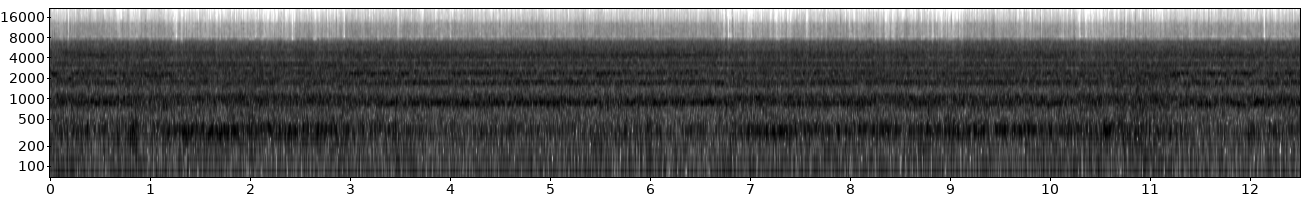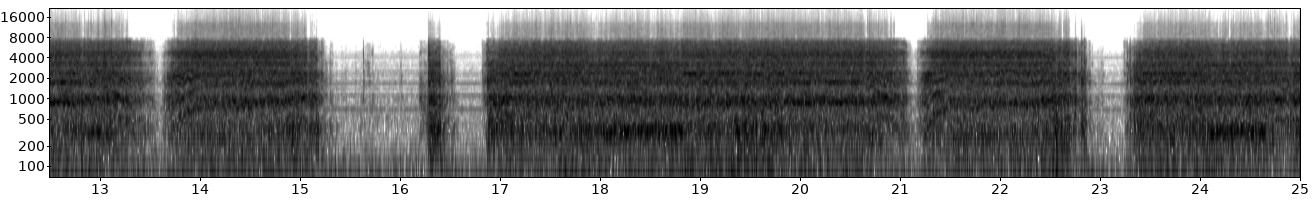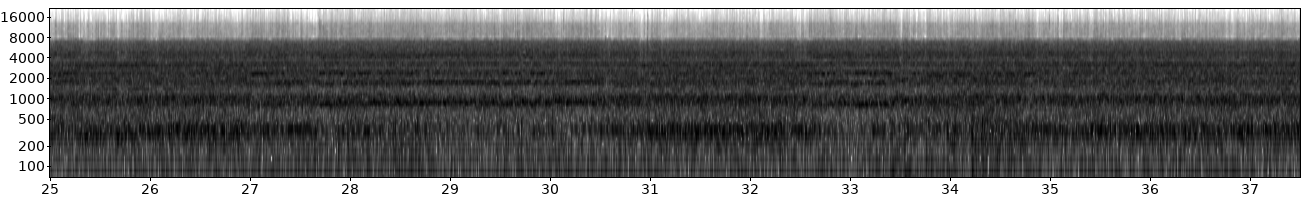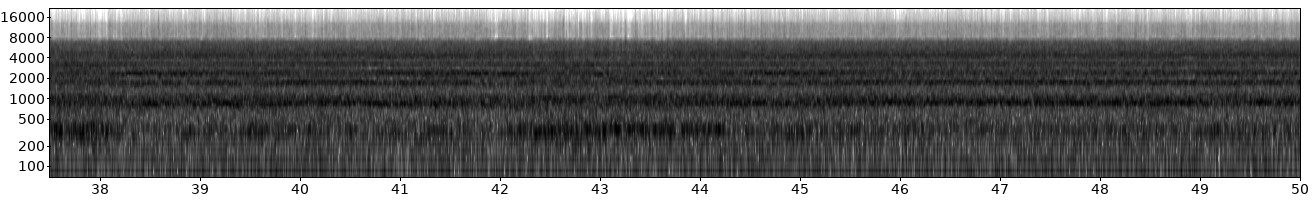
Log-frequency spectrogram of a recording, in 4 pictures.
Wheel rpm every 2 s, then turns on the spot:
220, 220, 230, 220, 230, 220, 160, 90, 90, 210, 160, 110, 170, 210, 230, 220, 220, 210, 210, 220, 220, 220, 220, 230, 230.
14-16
